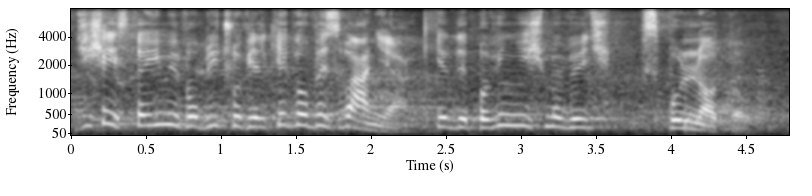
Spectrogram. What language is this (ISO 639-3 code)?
pol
